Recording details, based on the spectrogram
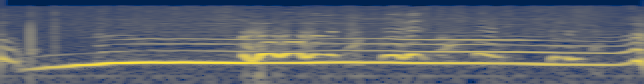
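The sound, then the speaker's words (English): A child's voice imitates a cow with one long, drawn-out moo lasting about three seconds. It rises at the start, wavers slightly in the middle, and sounds fairly loud. “What does a cow go?”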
